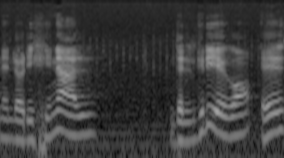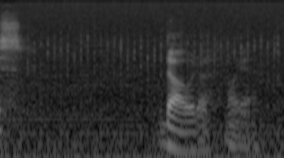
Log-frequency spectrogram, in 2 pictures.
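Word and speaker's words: δοῦλος: Y la palabra en el original del griego es doblos. Muy bien. Creo que se pronuncia dulos.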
